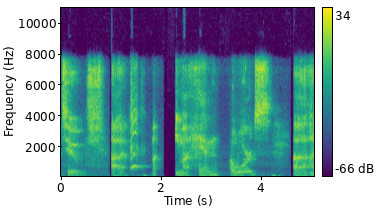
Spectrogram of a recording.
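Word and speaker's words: imagen: BR said too uh imahen Awards uh imahen it's it's just it's super easy like you're overthinking imahen that's it imah I'm so bad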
